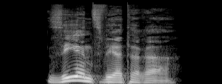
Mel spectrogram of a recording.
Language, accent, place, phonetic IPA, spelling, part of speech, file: German, Germany, Berlin, [ˈzeːənsˌveːɐ̯təʁɐ], sehenswerterer, adjective, De-sehenswerterer.ogg
- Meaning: inflection of sehenswert: 1. strong/mixed nominative masculine singular comparative degree 2. strong genitive/dative feminine singular comparative degree 3. strong genitive plural comparative degree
